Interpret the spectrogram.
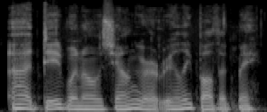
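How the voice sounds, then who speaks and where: A man's voice: medium pitch, rapid-fire, dry recording, clean studio sound. A man in his twenties being interviewed, speaking personally in a hesitant, reflective way. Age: 20s.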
